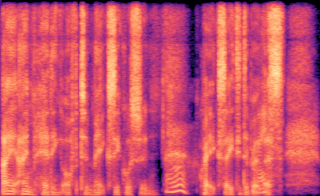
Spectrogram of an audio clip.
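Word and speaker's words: México: say both mhm but the RO says that you should say Mexico Mexico but do we spell it with a G or with an X we spell it with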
